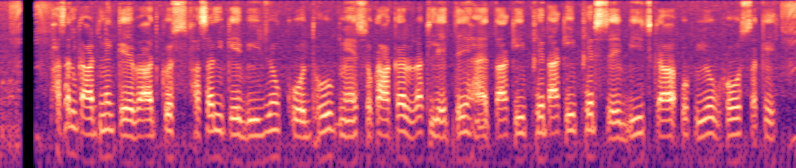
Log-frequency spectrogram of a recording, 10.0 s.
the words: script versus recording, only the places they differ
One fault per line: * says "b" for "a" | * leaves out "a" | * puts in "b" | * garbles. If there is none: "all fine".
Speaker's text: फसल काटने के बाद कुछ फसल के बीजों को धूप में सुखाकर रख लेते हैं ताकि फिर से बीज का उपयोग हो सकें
* puts in "ताकि फिर"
